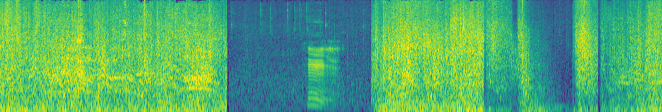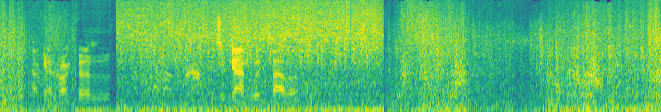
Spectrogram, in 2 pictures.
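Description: Heavy gunfire rattles.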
